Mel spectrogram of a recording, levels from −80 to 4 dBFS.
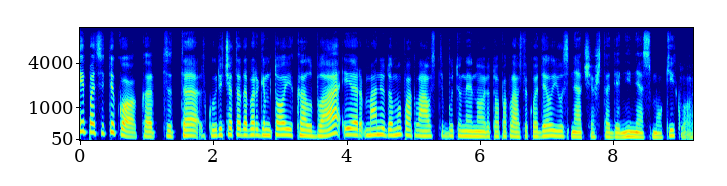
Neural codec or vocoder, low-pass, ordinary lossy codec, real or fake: autoencoder, 48 kHz, 32 numbers a frame, DAC-VAE, trained on Japanese speech; 10.8 kHz; AAC, 64 kbps; fake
